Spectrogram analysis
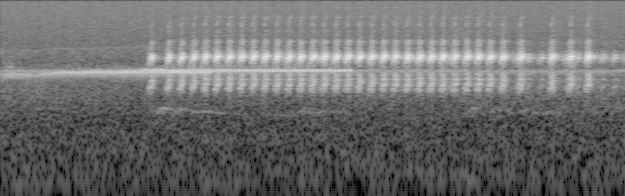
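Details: Night chorus from a pond in north-east Italy in mid-April. The steady high trill of mole crickets comes first, then a tree frog breaks in with a long, loud series of quick, rhythmic rasping croaks that runs to the end.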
